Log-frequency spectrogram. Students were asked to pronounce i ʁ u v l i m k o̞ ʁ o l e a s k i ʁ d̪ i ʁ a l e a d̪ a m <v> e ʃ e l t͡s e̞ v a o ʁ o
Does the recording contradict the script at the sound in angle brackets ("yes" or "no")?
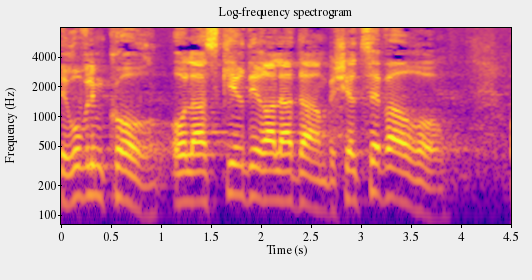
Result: yes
